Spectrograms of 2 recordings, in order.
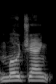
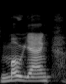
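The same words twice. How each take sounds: First: The J is pronounced like an English J. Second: The J is pronounced like a Y sound. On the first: This is an equally valid alternative way of saying it. "But if you want to call it Mojang, you can" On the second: This follows the Swedish way of saying it. "the J is pronounced like a Y sound, and that's why it's Mojang"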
